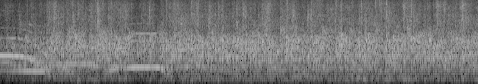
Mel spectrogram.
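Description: Steady, dense applause from an audience fills the whole stretch, loud and continuous with a few faint whistles or cheers rising above the clapping.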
